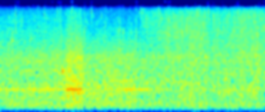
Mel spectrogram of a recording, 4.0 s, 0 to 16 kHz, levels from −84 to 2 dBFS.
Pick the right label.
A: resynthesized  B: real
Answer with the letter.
B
